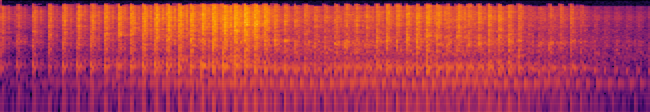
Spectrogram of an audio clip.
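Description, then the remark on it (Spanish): The outboard motor of a boat in Colombia runs with a rapid, throbbing putter, growing louder over the first second or so, then holding steady before easing slightly at the end. “En muchas partes de Colombia se le dice Johnson a las lanchas que tienen un motor por fuera de borda.”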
